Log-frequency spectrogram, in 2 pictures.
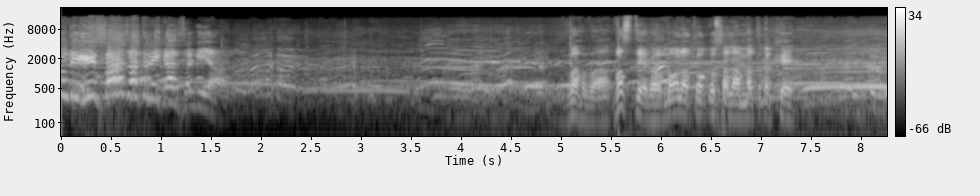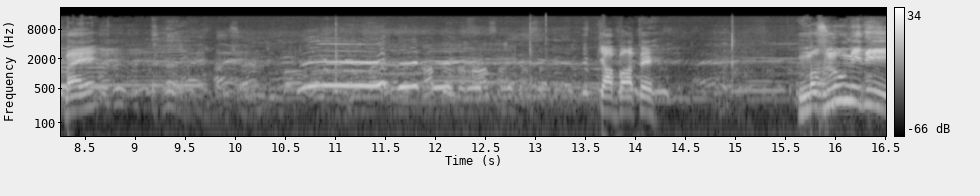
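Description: A man speaks passionately into a microphone, his voice loud and amplified, sometimes chanting in long drawn-out tones.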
